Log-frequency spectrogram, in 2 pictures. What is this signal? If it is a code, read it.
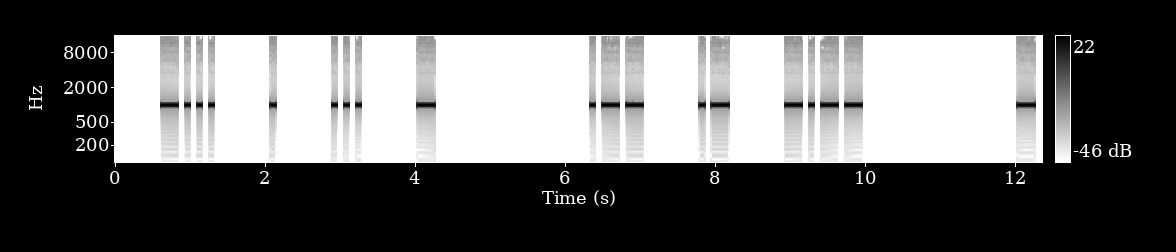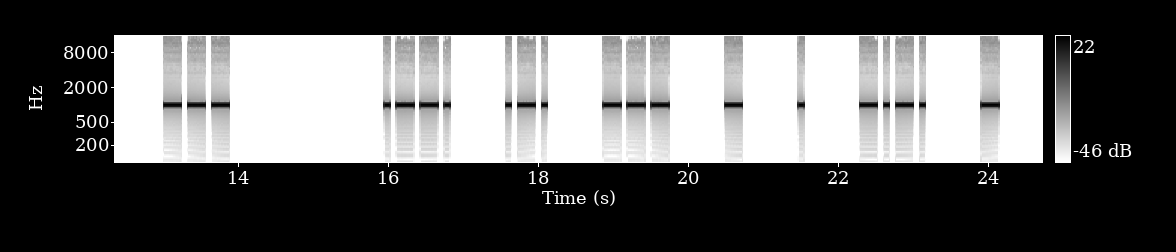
Morse code, heard as a keyed tone, about 15 wpm, spaced as for 8 wpm, 1000 Hz. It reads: BEST WAY TO PROTECT
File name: qotdfiles / 8wpm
